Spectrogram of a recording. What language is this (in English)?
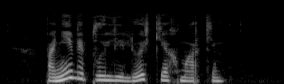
Belarusian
